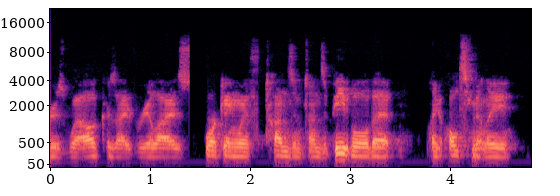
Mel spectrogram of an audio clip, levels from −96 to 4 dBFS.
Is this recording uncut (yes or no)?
no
